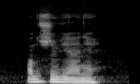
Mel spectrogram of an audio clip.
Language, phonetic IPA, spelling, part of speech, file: Polish, [ˌɔḍʒɨˈvʲjä̃ɲɛ], odżywianie, noun, LL-Q809 (pol)-odżywianie.wav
